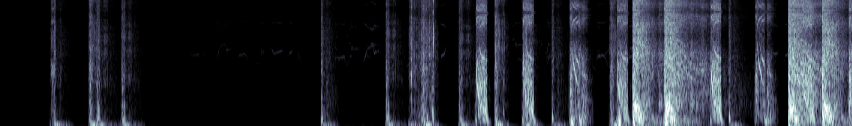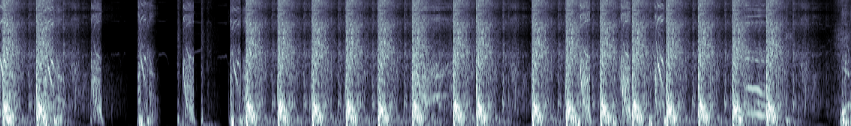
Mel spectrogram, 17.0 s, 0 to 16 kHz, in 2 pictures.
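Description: Rapid pistol gunfire from Tomb Raider 2 Remastered, beginning as scattered single shots after a silent gap and then turning into long, steady, evenly paced volleys, loud and close, with no talking.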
